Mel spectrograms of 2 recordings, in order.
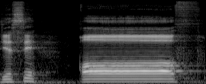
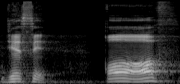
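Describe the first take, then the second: First: The vowel is held on a steady voice. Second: The vowel is held with a wavering voice. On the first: The speaker calls it right. "अलिफ की अदायगी मुंह के खोलने से होती है" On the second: The speaker calls it wrong. "आवाज़ में लहराव सा पैदा करते हैं, ये गलत है"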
